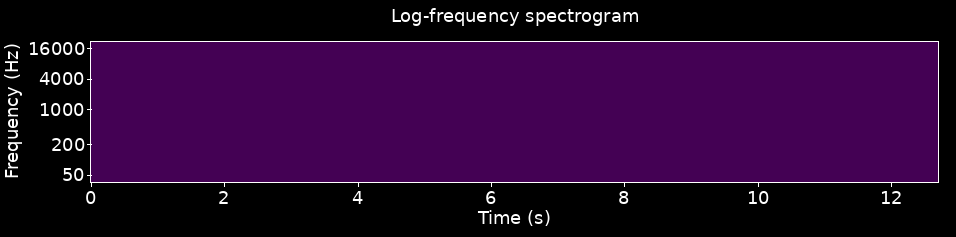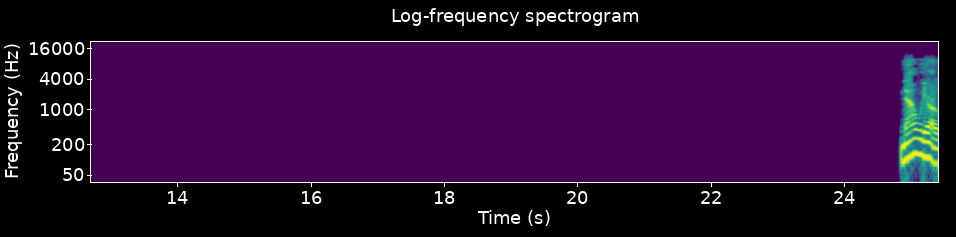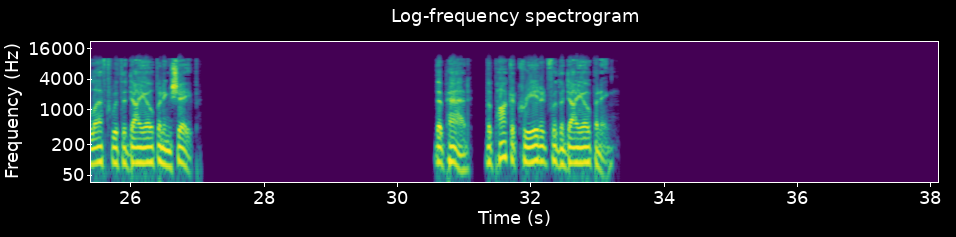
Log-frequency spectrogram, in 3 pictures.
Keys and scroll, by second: 0.2 Delete, 6.3 Delete, 10.6 Delete, 16.8 Delete.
